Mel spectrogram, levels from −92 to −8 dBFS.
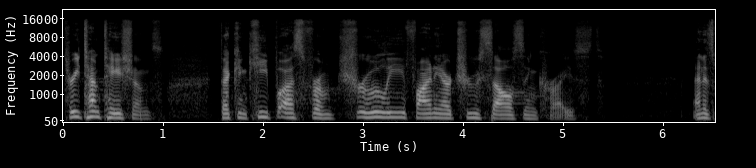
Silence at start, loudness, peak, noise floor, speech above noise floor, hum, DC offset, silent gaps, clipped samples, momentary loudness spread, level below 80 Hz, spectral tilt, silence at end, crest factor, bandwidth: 0 s; -46 LUFS; -24 dBFS; -85 dBFS; 38 dB; none; under 0.1%; none; under 0.1%; 16 LU; under -90 dBFS; -4.5 dB/octave; 0 s; 24 dB; 15.5 kHz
